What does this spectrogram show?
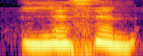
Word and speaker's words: Lythan: It's a great Welsh name, and you pronounced it perfectly. It's Lythan. Lythan.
